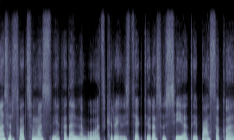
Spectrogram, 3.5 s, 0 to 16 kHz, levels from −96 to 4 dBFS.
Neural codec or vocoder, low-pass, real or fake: autoencoder, 48 kHz, 32 numbers a frame, DAC-VAE, trained on Japanese speech; 14.4 kHz; fake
